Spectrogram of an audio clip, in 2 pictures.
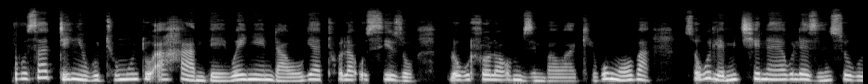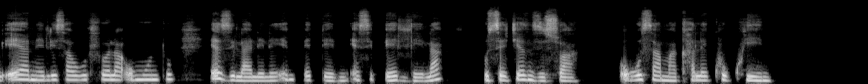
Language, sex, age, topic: North Ndebele, male, 25-35, health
